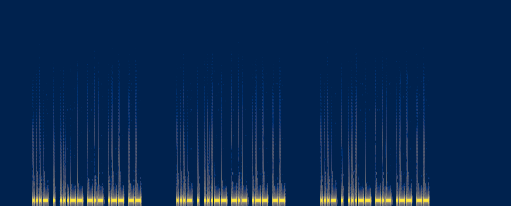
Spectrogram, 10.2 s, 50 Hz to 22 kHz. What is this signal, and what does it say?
Morse code, heard as a keyed tone, about 34 wpm, 700 Hz. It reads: VE3KWM VE3KWM VE3KWM
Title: DXCC-100 Call Signs - 6 Characters - Repeated 3x - 35wpm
